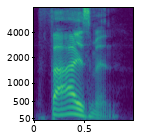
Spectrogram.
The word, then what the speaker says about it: Theismann: They had him change the pronunciation of his name to rhyme with Heisman. So now he's Joe Theismann.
